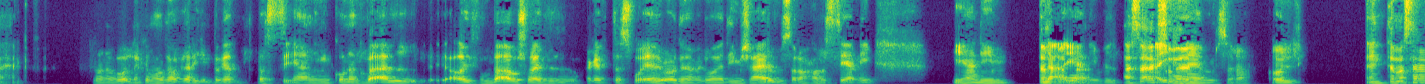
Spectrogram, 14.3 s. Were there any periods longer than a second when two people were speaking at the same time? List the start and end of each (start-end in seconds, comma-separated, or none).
10.4-12.0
